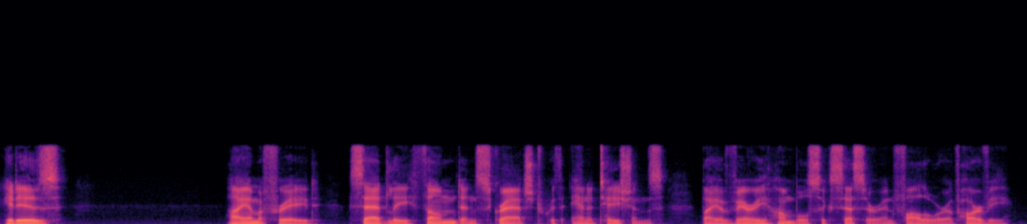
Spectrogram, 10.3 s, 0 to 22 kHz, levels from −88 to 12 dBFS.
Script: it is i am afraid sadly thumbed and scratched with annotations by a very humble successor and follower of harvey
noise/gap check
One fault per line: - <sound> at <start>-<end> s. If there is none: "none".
none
